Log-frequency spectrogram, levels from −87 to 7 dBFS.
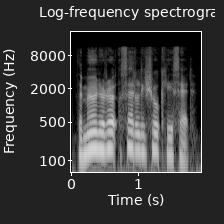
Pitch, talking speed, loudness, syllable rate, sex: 145 Hz, 185 wpm, -18 LUFS, 5.4 syllables/s, male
